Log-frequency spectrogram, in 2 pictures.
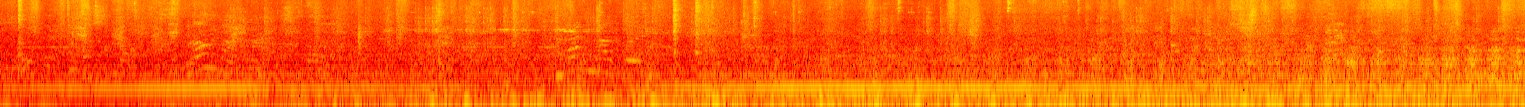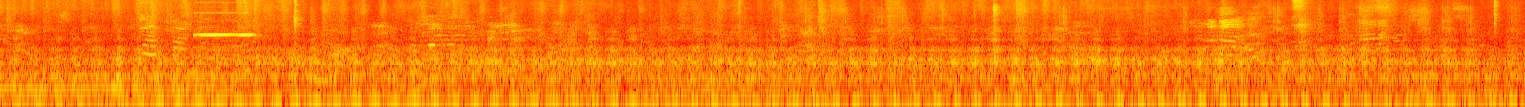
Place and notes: The tramway of the Belgian coast, between Lombardsijde and Nieuwpoort-Bad.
